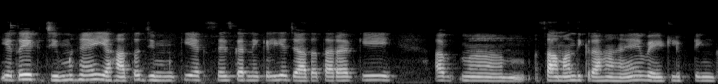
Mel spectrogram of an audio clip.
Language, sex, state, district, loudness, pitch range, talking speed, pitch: Hindi, female, Bihar, West Champaran, -19 LUFS, 180-200 Hz, 210 wpm, 190 Hz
